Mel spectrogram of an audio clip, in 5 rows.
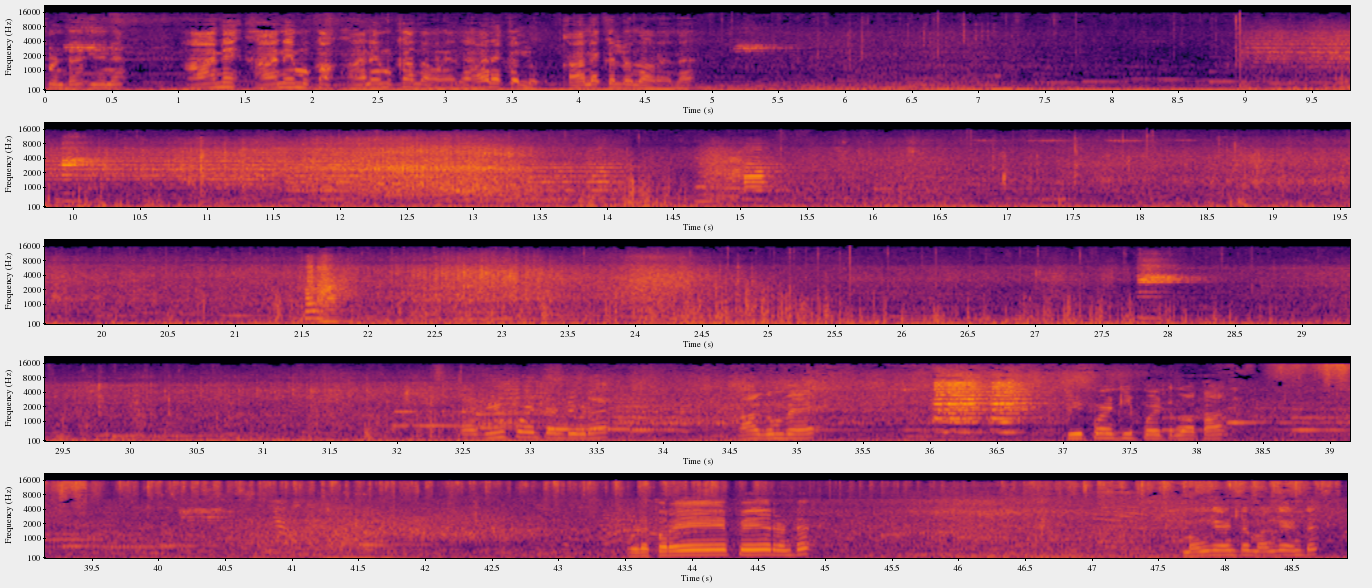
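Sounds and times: road noise: 0.0s - 48.9s
vehicle horn toots: 5.2s - 5.6s, 9.9s - 10.3s, 11.6s - 15.3s, 21.5s - 22.0s, 27.7s - 28.3s, 36.0s - 36.9s, 40.2s - 41.5s
car engine: 33.1s - 48.9s.

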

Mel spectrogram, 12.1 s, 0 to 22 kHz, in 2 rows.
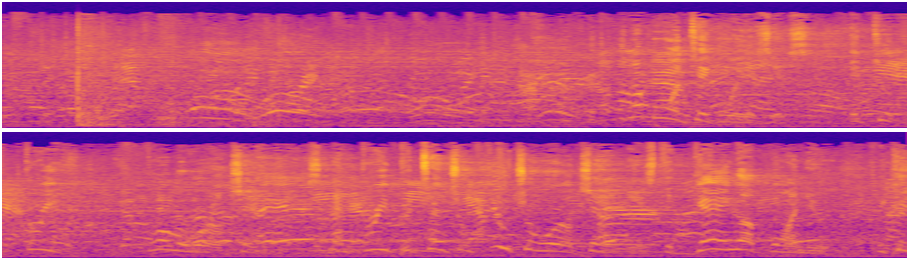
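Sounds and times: party chatter: 0.0s - 12.0s.

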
